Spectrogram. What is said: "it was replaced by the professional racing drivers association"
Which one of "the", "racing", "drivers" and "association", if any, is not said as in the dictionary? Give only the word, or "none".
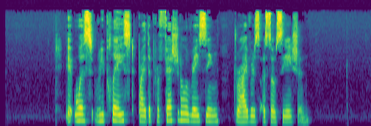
none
